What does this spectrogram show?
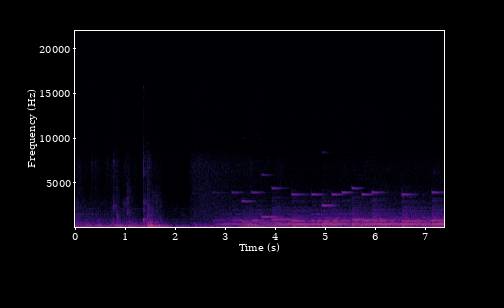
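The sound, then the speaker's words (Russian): Metro train doors slide and thump shut once over a steady rumbling background, followed by a rising electric whine of tones as the train begins to move. No one speaks. “Осторожно, двери закрываются.”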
